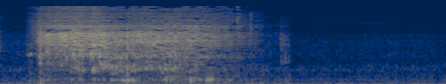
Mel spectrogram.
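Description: Hard plastic scraping from a blue openwork plastic basket, a rough hiss that starts just after the beginning and lasts about a second.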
